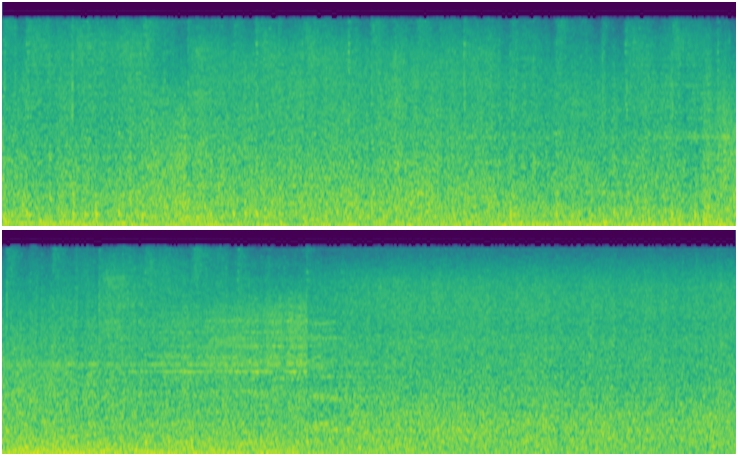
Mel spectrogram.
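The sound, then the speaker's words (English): A tidal bore surges past as a loud, continuous roar of rushing water, a dense hiss with deep rumbling underneath that swells slightly midway, with no voices. “The force of the tide makes a rubber run backwards.”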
